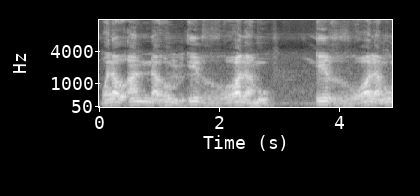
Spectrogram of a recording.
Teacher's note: اور متجانسین میں ذال ضوا کے لیے مدغم ہے، وَلَوْ أَنَّهُمْ إِذْ ظَلَمُوا، اذ ظلموا میں ذال کا ضوا میں ادغام ہے، یعنی ذال مدغم ہے اور ضوا مدغم فی ہے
